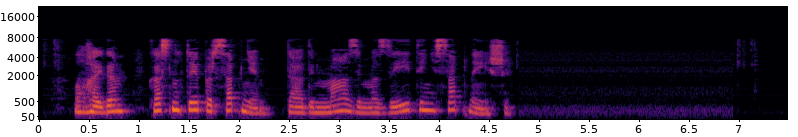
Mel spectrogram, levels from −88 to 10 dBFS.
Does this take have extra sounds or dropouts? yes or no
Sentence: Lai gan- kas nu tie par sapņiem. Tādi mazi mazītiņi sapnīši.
no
